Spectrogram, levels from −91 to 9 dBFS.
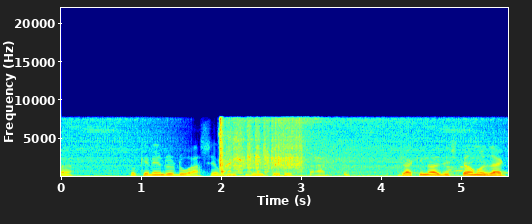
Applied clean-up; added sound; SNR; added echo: none; Engine / Car; 4 dB; none.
